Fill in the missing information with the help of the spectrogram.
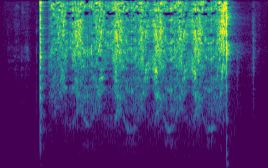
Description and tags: Cuchillo afila
cuchillos, espadas, Punta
